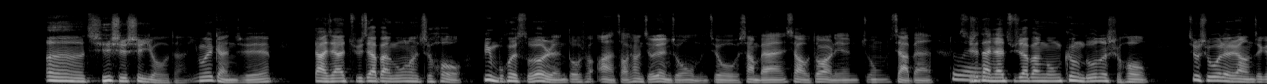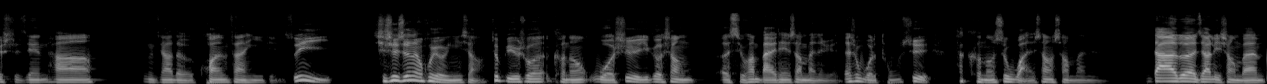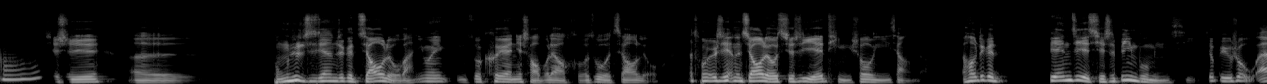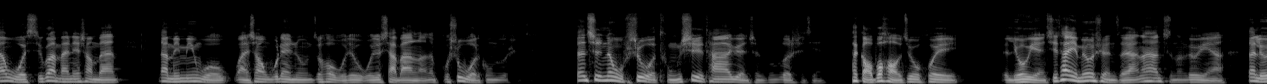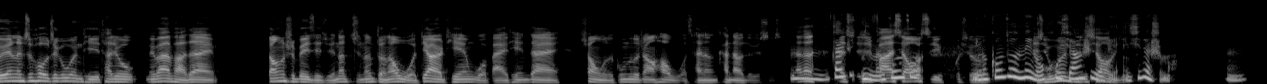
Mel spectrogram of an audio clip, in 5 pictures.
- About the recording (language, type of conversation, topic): Chinese, podcast, 远程工作会如何影响公司文化？
- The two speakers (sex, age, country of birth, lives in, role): female, 35-39, China, United States, host; male, 20-24, China, Finland, guest
- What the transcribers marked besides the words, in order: laughing while speaking: "同事之间的"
